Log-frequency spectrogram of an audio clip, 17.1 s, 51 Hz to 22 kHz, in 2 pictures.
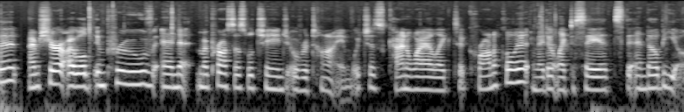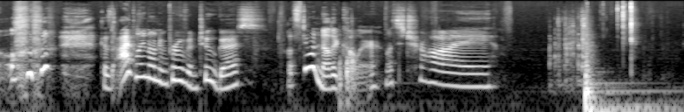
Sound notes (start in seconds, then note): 8.7 laughs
